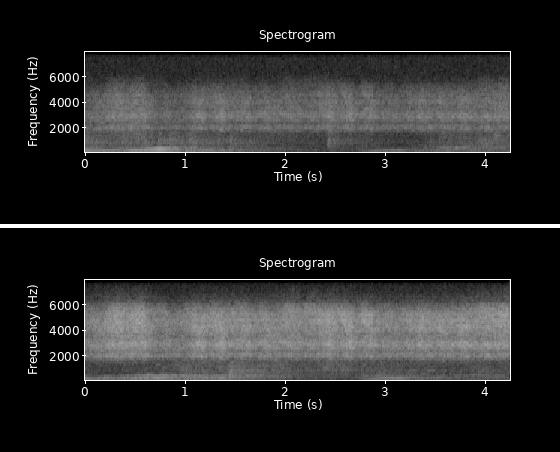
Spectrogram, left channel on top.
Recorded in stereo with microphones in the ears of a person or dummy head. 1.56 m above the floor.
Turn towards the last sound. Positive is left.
turn(degrees=-75)  # may be behind; listen again after turning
